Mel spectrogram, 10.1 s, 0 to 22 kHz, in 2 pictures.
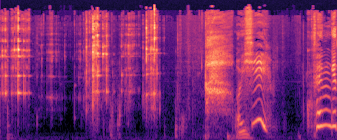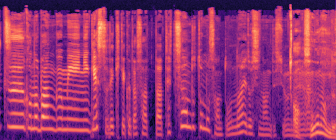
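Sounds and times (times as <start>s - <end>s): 
glasses clinking in a toast: 0.0s - 2.5s
speech: 3.6s - 10.0s.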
